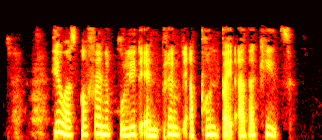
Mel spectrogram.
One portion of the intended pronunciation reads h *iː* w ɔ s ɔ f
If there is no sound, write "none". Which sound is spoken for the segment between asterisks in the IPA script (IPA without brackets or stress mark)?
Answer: i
